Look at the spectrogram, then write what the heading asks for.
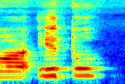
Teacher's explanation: تو ہیوی اور ساتھ میں تو کا قلقلہ ہوتا ہے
